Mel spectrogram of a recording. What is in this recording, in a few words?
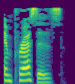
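"impresses", British English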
